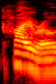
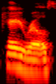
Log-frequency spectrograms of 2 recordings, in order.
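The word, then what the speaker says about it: Kairos: company it is uh a lot of people pronounce it Cairo so I pronounce it K Rose but it's just how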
